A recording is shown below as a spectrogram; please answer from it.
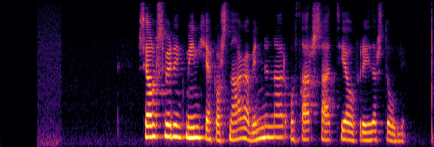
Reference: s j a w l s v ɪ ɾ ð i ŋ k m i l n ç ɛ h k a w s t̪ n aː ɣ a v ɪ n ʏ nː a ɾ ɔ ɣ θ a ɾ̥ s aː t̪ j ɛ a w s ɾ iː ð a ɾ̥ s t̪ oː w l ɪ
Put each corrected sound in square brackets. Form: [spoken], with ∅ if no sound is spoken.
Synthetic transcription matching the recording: s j a w l s v ɪ ɾ ð i ŋ k m i [∅] n ç ɛ h k a w s t̪ n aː ɣ a v ɪ [nː] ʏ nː a ɾ ɔ ɣ θ a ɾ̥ s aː t̪ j ɛ a w [f] ɾ [ɪː] ð a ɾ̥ s t̪ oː w l ɪ

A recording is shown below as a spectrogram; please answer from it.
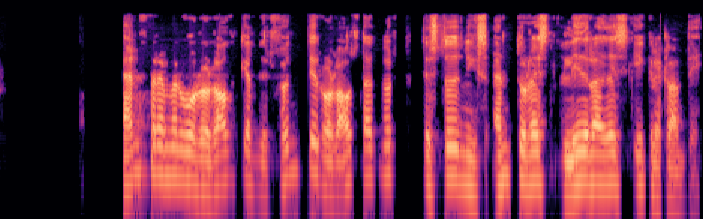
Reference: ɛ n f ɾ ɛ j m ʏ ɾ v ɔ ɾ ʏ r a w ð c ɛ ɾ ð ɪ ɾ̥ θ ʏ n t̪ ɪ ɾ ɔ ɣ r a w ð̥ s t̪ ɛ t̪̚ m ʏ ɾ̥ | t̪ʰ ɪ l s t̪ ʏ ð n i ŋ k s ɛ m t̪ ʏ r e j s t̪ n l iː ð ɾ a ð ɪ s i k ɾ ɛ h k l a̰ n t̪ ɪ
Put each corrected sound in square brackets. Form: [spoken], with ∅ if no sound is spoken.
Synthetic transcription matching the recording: ɛ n f ɾ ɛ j m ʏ ɾ v ɔ ɾ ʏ r a w ð c ɛ ɾ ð ɪ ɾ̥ [f] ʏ n t̪ ɪ ɾ ɔ ɣ r a w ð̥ s t̪ ɛ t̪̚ [n] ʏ ɾ̥ | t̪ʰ ɪ l s t̪ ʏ ð n i ŋ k s ɛ [n] t̪ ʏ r e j s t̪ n l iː ð ɾ a ð ɪ s i k ɾ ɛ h k l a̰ n t̪ ɪ

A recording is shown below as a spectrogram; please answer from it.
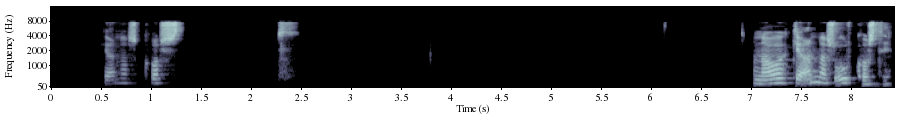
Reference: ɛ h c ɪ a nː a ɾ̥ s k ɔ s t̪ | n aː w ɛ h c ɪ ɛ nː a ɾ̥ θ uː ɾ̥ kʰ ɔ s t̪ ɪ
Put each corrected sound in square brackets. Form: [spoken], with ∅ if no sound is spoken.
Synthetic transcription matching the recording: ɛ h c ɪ a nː a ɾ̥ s [kʰ] ɔ s t̪ | n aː w ɛ h c ɪ [a] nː a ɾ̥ [s] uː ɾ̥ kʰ ɔ s t̪ ɪ

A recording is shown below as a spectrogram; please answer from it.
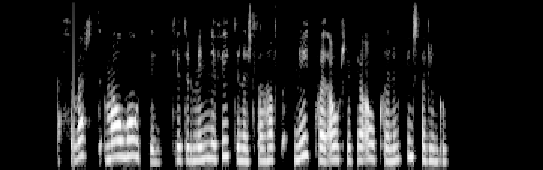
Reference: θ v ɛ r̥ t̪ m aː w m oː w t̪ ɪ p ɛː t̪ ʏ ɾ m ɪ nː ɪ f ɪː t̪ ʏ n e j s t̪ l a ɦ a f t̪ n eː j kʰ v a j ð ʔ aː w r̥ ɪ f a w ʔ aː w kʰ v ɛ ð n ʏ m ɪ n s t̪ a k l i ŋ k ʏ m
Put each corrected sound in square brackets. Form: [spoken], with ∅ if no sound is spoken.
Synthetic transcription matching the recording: θ v ɛ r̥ t̪ m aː w m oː w t̪ ɪ [c] ɛː t̪ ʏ ɾ m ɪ nː ɪ f ɪː t̪ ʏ n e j s t̪ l a ɦ a f t̪ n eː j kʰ v a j ð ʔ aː w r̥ ɪ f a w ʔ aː w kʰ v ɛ ð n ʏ m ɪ n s t̪ a k l i ŋ k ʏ m

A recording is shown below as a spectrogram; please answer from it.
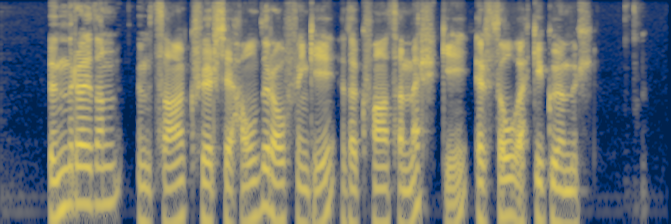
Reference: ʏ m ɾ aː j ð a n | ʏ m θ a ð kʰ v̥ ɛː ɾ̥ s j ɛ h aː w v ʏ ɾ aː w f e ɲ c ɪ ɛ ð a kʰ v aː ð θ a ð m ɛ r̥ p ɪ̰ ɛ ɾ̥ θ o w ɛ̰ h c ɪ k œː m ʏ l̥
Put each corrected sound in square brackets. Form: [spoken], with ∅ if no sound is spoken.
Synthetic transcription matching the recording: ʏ m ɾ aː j ð a n | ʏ m θ a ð kʰ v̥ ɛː ɾ̥ s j ɛ h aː w [ð] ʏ ɾ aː w f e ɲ c ɪ ɛ ð a kʰ v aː ð θ a ð m ɛ r̥ [c] ɪ̰ ɛ ɾ̥ θ o w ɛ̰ h c ɪ k œː m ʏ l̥

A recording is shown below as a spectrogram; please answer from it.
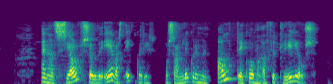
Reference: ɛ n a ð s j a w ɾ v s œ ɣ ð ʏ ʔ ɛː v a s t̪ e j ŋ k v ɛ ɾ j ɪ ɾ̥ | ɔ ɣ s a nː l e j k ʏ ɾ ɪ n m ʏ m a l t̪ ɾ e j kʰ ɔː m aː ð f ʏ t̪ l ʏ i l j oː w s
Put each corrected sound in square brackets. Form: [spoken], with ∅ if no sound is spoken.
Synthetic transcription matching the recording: ɛ n a ð s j a w [l] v s œ ɣ ð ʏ ʔ ɛː v a s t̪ e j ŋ k v ɛ ɾ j ɪ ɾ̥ | ɔ ɣ s a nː l e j k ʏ ɾ ɪ n m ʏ [n] a l t̪ ɾ e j kʰ ɔː m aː ð f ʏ t̪ l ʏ i l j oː w s

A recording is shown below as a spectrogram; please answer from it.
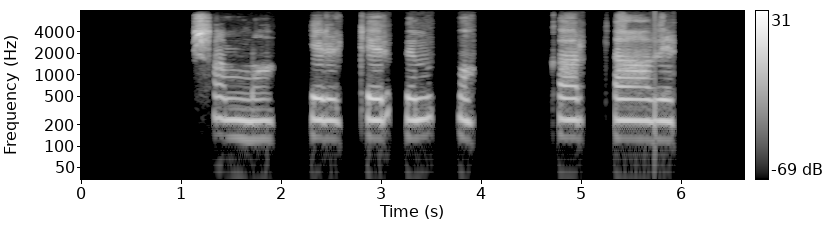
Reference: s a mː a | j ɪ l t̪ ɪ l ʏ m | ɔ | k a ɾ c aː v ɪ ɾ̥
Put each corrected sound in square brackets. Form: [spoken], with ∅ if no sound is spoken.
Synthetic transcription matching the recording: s a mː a | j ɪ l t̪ ɪ [ɾ] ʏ m | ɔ | k a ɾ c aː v ɪ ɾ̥

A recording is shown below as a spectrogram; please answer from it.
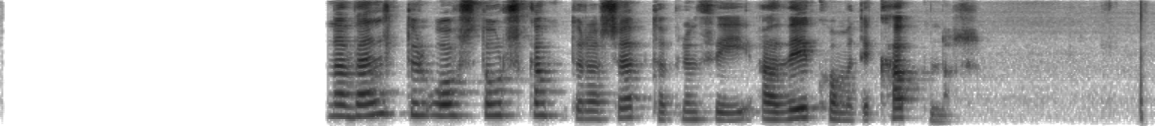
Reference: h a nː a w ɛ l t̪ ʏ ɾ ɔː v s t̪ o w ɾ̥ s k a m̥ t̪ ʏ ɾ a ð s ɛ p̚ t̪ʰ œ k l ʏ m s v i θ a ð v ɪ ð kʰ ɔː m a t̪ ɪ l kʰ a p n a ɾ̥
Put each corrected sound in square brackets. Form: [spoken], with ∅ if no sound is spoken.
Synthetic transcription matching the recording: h a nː a [v] ɛ l t̪ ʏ ɾ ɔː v s t̪ o w ɾ̥ s k a m̥ t̪ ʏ ɾ a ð s ɛ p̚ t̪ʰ œ [p] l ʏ m [θ] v i [∅] a ð v ɪ ð kʰ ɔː m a t̪ ɪ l kʰ a p n a ɾ̥

